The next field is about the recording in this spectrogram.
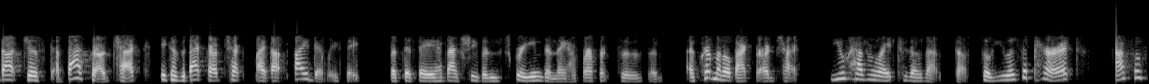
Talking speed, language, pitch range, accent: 230 wpm, English, 180-250 Hz, American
